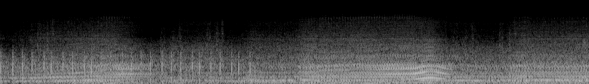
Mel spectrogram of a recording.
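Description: Vehicle driving in the battle royale game BGMI, a steady engine drone with rising and falling revs, moderately loud and heard alone without talk.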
